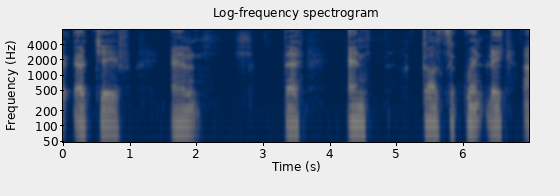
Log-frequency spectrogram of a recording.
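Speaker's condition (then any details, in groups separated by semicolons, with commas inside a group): Acquired brain injury; over 30 years since injury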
